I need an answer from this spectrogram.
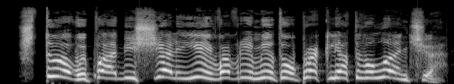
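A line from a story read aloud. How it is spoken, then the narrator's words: Young man shouting. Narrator (Russian): закричал юноша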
